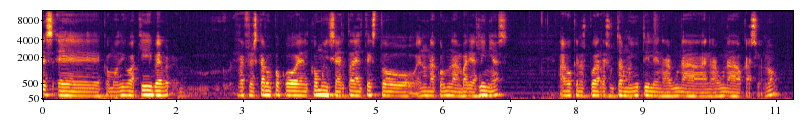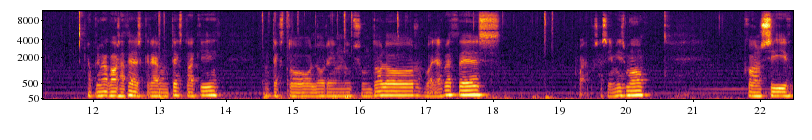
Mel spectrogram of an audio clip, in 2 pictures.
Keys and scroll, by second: 7.6 super+3, 13.0 typing, 14.3-15.6 typing, 16.6 Return, 17.5-19.1 typing, 19.8 Escape.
